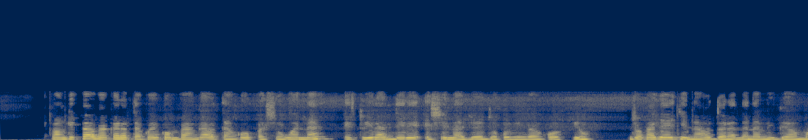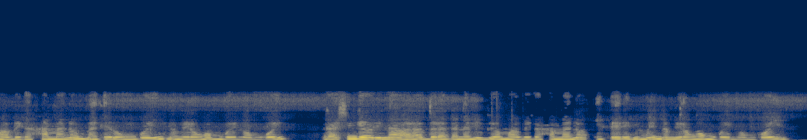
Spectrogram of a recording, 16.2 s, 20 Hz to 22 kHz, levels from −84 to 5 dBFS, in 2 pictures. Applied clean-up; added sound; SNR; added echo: neural mask model Resemble Enhance denoiser.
